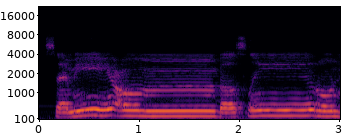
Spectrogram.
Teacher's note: اس میں بھی یا سکون سے پہلے کسرہ ہے، یا مد ہے، صاد کو آپ نے کھینچنا ہے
